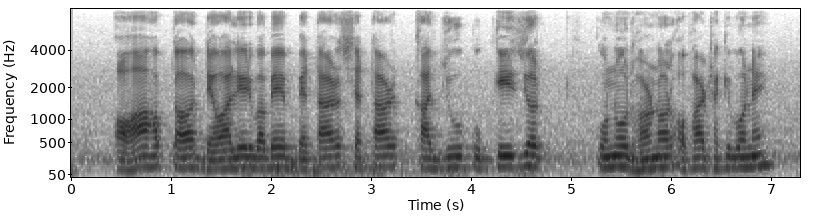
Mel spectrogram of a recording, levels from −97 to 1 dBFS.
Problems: none marked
